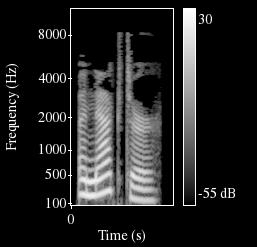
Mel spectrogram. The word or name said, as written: enactor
